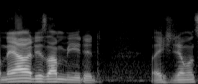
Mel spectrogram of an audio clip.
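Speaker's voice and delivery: ordinary talk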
